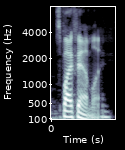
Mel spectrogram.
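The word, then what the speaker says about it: SPY×FAMILY: Spy Family. – Spy X Family. – It is spelled Spy X Family. – Yes. – It is pronounced Spy Family. – The X is silent.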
